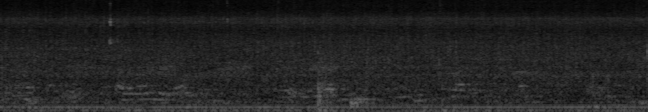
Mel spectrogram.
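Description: Masala fries in a pan for raw mango fish curry, giving a faint, steady sizzle with a low background hum and an occasional clink.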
